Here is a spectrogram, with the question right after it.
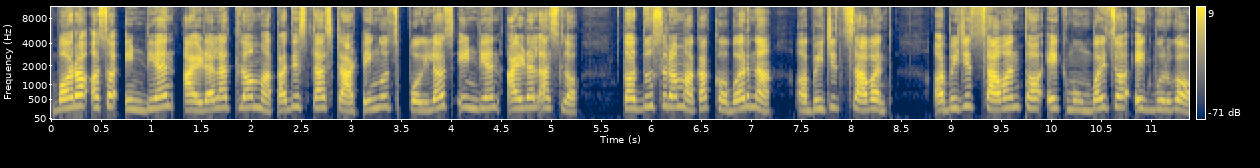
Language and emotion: Goan Konkani, neutral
